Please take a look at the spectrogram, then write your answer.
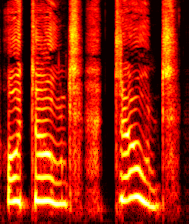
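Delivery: very high, loud begging; trembling plea. A narrator's reading. Lenina begging John while being shaken. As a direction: beg him to stop, shaking. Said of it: "she begged him in a voice which trembled".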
